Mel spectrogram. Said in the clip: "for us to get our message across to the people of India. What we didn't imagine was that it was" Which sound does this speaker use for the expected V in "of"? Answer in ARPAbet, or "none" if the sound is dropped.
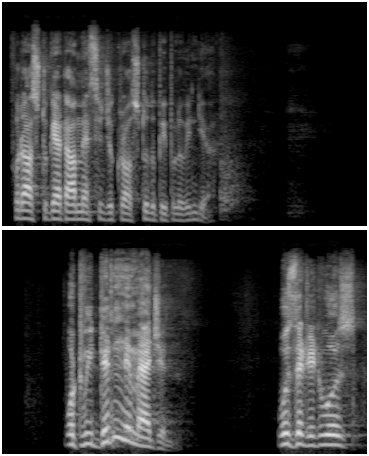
V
